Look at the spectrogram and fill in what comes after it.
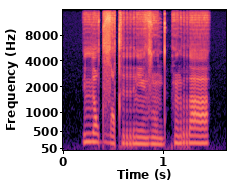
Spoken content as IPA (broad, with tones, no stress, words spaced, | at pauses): lʲœ˦d zˤə˨tˤrʲẽ˨zõ˨dkə̃˦ ra˦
